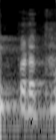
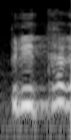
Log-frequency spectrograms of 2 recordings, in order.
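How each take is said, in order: First: पृथक as pra-thak; short a after प्र in पृथक; correct form. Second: पृथक as pri-thak, high; i after प्र in पृथक; wrong form. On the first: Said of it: "पृथक होता है". (सही उच्चारण, पृथक) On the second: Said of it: "पृथक नहीं". (गलत उच्चारण, प्रिथक) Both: Shown as a demonstration.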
